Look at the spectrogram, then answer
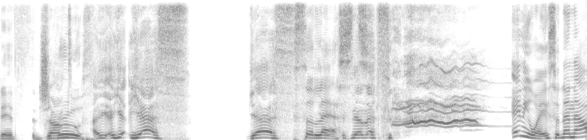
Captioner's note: laughs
